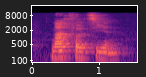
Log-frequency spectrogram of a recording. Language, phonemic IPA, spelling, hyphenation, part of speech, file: German, /ˈnaːχfɔlˌt͡siːən/, nachvollziehen, nach‧voll‧zie‧hen, verb, De-nachvollziehen.ogg
- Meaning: to understand, to comprehend (a line of thought, a development, a motivation; with a focus on how something derives from previous steps or conditions)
